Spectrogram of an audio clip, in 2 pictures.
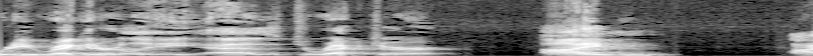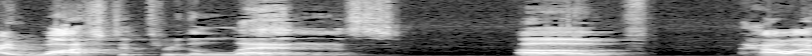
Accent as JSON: {"language": "English", "town": "New York City", "region": "New York", "country": "United States", "tie": "born or raised there", "moved": "as an adult", "said": "the New York that I grew up in or that I, you know, lived"}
